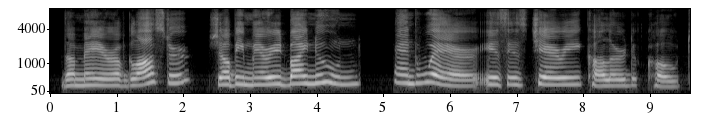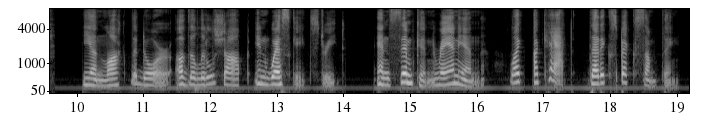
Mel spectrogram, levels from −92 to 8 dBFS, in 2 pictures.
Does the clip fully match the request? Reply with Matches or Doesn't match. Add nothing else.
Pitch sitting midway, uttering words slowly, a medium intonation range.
Doesn't match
